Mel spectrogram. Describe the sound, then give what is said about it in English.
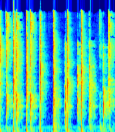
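A short burst of applause: a small group clapping at a quick, slightly uneven pace, sharp crisp slaps overlapping now and then, steady in loudness with no voices. “Guys, round of applause.”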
